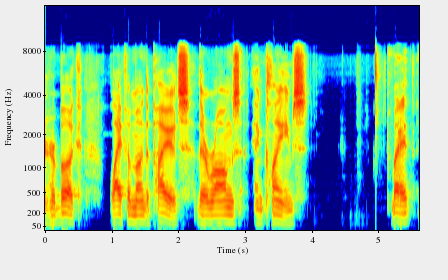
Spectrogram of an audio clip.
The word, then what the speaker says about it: Paiutes: I think it's pronounced Paiutes, P-A-I-U-T-E-S.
